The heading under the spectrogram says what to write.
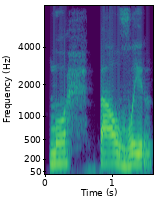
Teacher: huruf ha yang sukun, alirkan nafasnya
